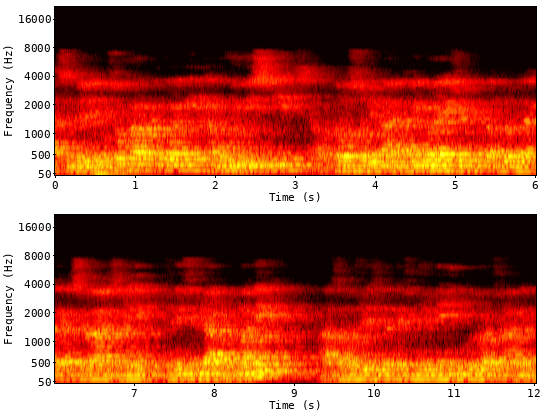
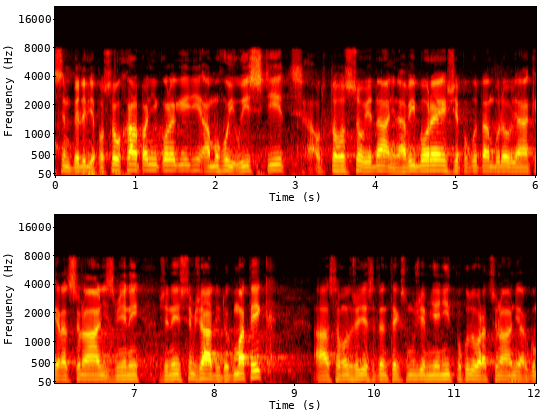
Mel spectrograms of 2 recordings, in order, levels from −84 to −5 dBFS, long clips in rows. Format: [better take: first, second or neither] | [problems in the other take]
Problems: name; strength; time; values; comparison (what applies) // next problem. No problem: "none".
second | room echo; dies away in 1.9 s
